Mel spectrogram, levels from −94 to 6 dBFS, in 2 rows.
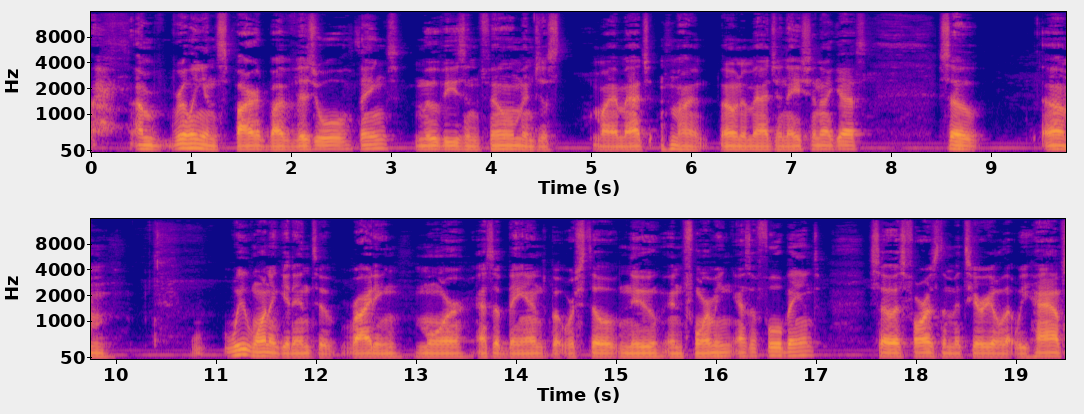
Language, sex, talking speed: English, male, 150 wpm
